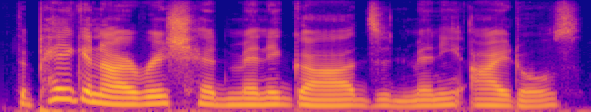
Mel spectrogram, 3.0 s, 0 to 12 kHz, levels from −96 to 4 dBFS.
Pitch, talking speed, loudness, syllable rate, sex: 160 Hz, 180 wpm, -18 LUFS, 5.2 syllables/s, female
